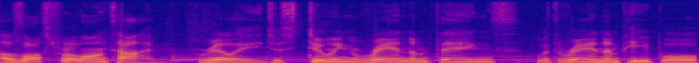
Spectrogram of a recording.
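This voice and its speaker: A man with an American accent against noticeable background noise. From US East Coast. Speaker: church member. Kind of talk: testimony. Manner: casual, filler-heavy.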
